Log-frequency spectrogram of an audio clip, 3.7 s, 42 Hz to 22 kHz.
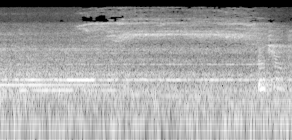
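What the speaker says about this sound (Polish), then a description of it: "Pociąg osobowy PKN5 ze stacji Piła Główna wjedzie na tor 52 przy peronie 5." A passenger train arrives at a platform at Poznań Główny station, Poland, with squealing wheels and a metallic screech over a constant rumble, nearby and sustained.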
